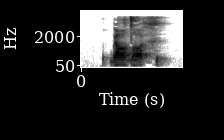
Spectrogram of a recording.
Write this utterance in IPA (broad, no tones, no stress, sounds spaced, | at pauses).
ɓ ɘ dˤ ɨ x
